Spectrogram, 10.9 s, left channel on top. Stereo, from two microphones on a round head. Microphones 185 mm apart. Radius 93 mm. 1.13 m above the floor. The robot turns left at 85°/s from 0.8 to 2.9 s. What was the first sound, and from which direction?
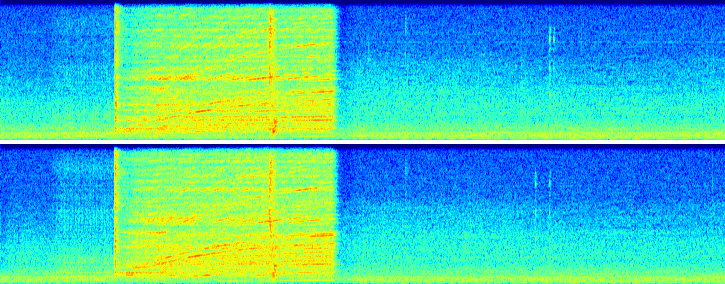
A blender, 55° right.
